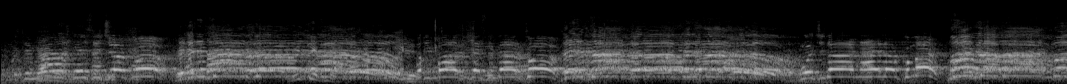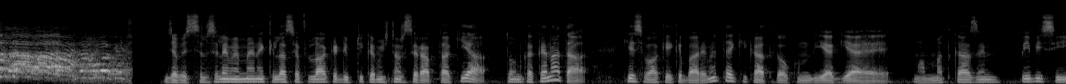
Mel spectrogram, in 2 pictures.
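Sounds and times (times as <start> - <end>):
speech: 0.3 - 6.1, 12.4 - 21.3
protesters in Qila Saifullah chanting slogans for their demands: 1.0 - 8.0, 8.8 - 12.0.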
